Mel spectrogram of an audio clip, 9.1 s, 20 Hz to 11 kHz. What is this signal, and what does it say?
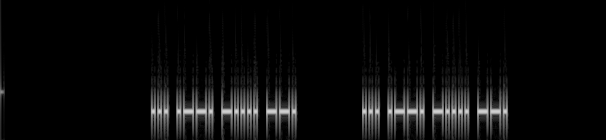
Morse code, heard as a keyed tone, about 25 wpm, 700 Hz. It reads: SP6G SP6G
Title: DXCC-100 Call Signs - 4 Characters - Repeated 2x - 25wpm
